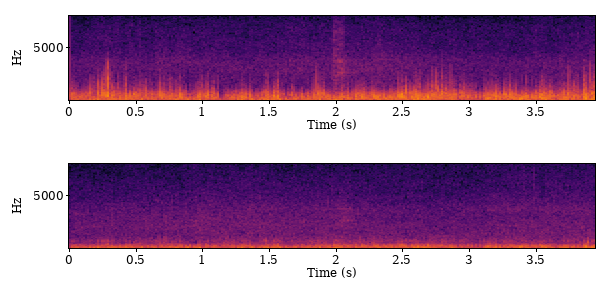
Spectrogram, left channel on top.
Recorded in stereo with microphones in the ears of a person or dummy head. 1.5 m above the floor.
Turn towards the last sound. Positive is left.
turn(degrees=75)  # may be behind; listen again after turning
